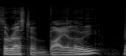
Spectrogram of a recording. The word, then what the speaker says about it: Valladolid: Valladolid. Two double L's make a Y sound.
